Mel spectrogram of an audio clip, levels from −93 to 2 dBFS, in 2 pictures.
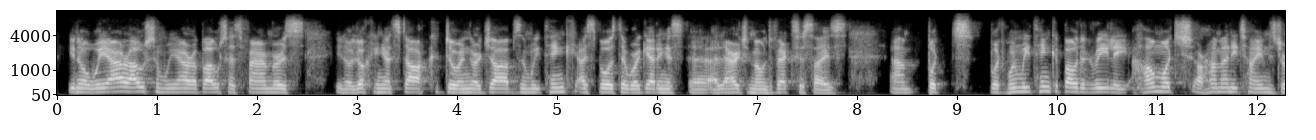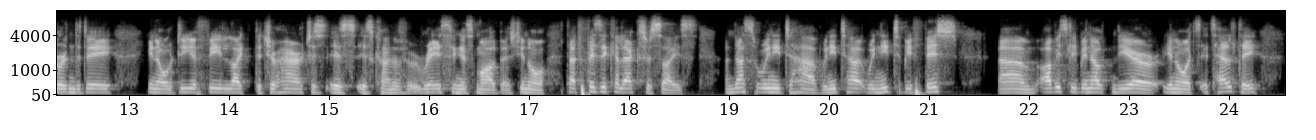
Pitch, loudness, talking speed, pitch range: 145 Hz, -17 LUFS, 250 wpm, 140-155 Hz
